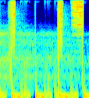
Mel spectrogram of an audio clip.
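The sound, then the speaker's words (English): A loud electronic beat with sharp, bright clap hits landing over deep booming kicks in the drop of a track being produced, repeating in a quick, slightly uneven rhythm with a thin high whine on top. “Here comes the clap.”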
